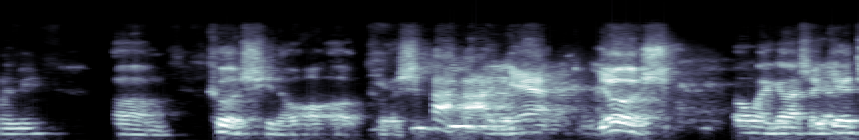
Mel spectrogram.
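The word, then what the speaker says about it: Yash: This gentleman's name is Y-A-S-H, but it's pronounced Yush, so we just go all over with it.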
